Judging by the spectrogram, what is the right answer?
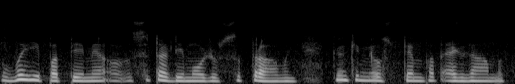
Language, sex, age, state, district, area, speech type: Kashmiri, male, 18-30, Jammu and Kashmir, Bandipora, rural, spontaneous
